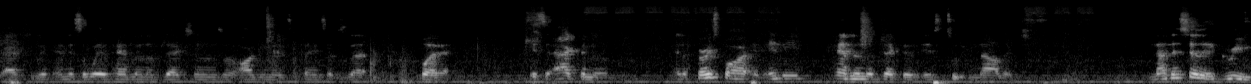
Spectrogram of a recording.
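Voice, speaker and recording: A man in a casual group podcast chat, explaining his point calmly and step by step. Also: medium pitch. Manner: calm, explanatory. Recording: echoey room, mic at a distance, faint noise.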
